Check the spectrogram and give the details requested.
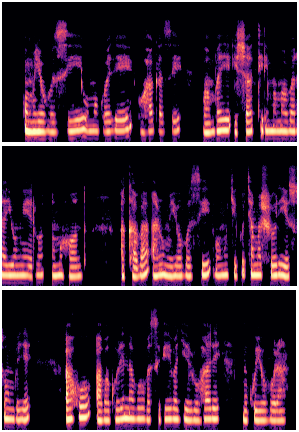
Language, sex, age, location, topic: Kinyarwanda, female, 18-24, Nyagatare, education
